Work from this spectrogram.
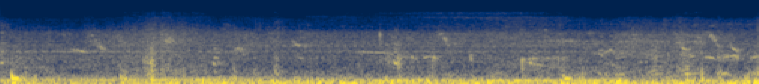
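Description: Backyard chickens in a garden cluck softly in short, scattered calls over a low, steady background hum, with no clear talking.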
